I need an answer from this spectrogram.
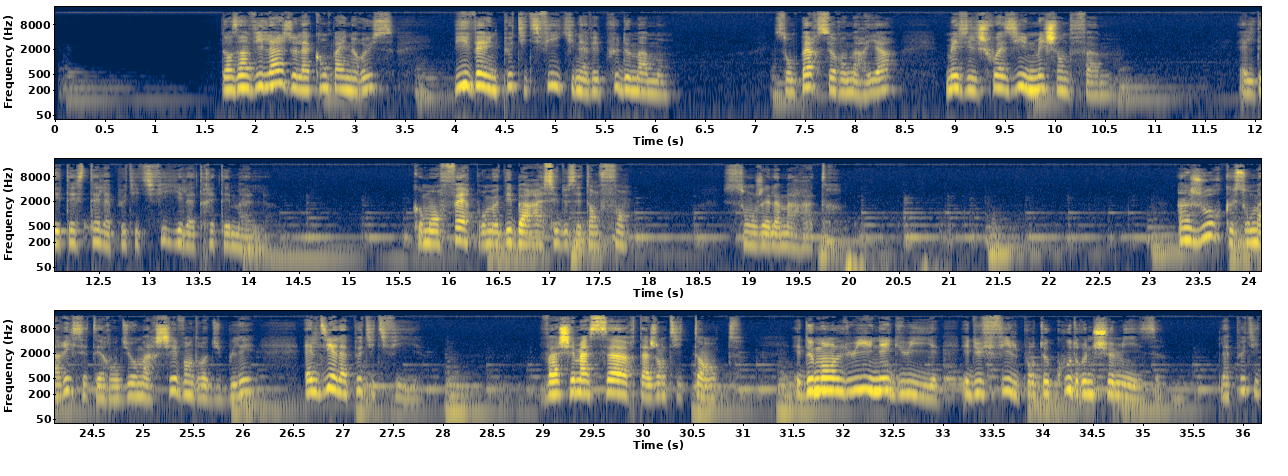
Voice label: Narration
